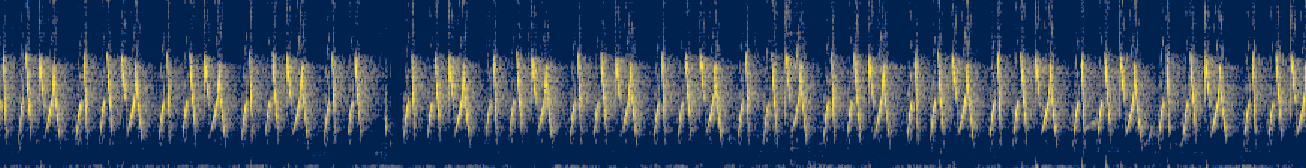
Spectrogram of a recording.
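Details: Constant high twittering song of a bar-winged prinia (ciblek gunung), meant to train caged birds: rapid, shrill, evenly repeated chirps with only a momentary gap early on.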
